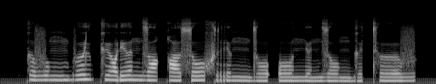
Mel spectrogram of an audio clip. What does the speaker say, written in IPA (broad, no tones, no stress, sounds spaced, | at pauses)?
k ə v o ŋ m b ɵ lʲ kʲ ɔ ɾʲ ə n z ɔ q o s o x r ʏ ŋ n d o ʔ o n ʏ n z o ŋ ɡ ʏ tʰ ɵ v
